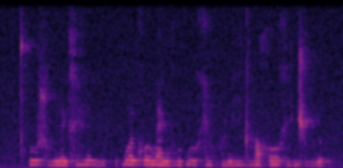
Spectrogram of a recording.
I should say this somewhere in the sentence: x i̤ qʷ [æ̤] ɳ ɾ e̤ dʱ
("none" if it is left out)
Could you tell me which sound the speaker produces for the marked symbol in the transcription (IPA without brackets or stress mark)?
æ̤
